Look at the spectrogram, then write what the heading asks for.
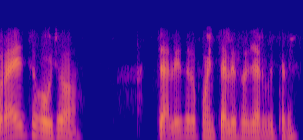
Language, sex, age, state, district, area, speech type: Odia, male, 45-60, Odisha, Nuapada, urban, conversation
